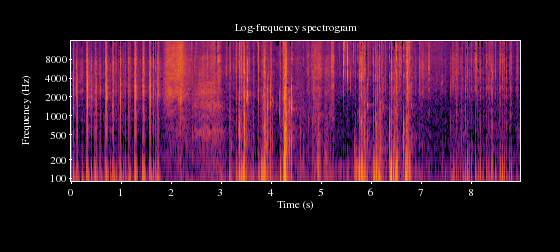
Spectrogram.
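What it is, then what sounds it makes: Cardboard gift box tapped and scratched. A small red patterned rectangular gift box, likely cardboard with a glossy printed surface and hollow inside, is held in both hands and tapped and scratched with fingertips and nails. Quick, irregular hollow taps with a low, dry thump give way to a soft, brushing scratch. Then come louder, booming knocks and lighter scattered taps.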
